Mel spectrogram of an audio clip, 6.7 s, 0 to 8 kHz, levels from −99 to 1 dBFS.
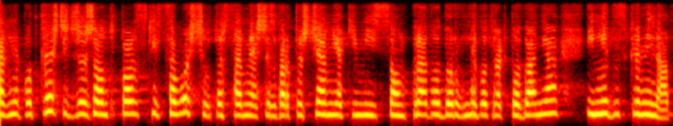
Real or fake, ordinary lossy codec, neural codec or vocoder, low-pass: fake; none; codec, 32 kHz, 1.9 kbps, SNAC; 7.2 kHz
